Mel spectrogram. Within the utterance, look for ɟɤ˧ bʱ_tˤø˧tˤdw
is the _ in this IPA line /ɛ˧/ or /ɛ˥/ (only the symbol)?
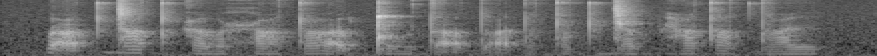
ɛ˥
